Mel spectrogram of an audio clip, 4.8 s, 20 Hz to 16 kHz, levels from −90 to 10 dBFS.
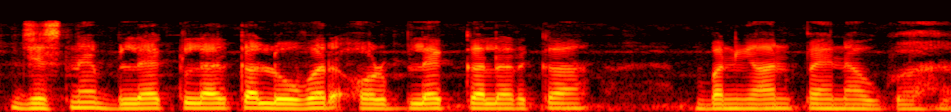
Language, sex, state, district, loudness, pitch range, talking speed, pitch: Hindi, male, Bihar, Gaya, -23 LUFS, 150-160 Hz, 165 wpm, 155 Hz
